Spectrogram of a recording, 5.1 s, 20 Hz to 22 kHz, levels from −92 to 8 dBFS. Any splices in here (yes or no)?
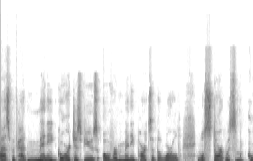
yes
